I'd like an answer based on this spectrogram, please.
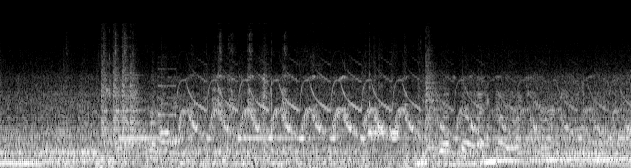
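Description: Police car siren in fast yelp mode, about four rapid up-and-down sweeps a second, starting about a second and a half in and lasting a few seconds, over the pursuing patrol car's engine and road noise.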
